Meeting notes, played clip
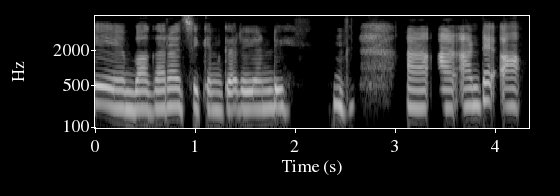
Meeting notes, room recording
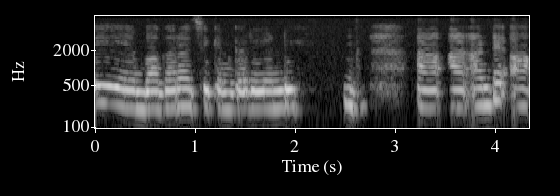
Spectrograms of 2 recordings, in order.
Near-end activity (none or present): none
